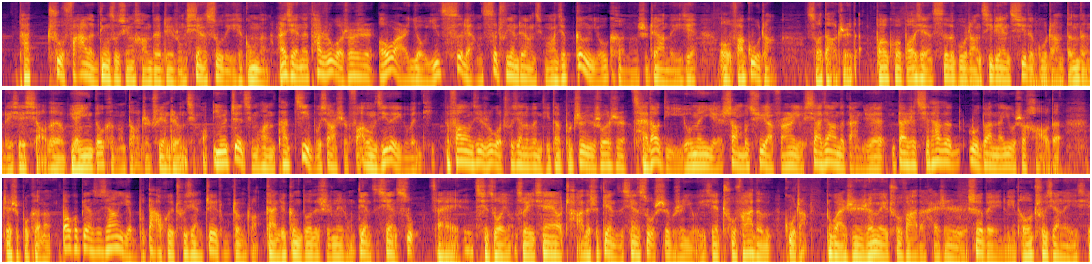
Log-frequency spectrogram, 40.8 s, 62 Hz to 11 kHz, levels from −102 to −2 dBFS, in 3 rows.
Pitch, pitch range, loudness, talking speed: 100 Hz, 90-110 Hz, -17 LUFS, 345 characters per minute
